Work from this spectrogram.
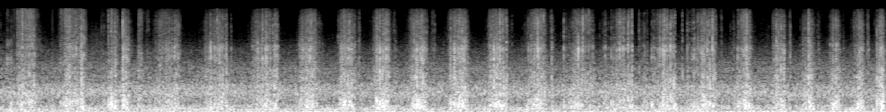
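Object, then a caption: Foam kitchen sponge with abrasive scouring pad. A hand-sized, solid kitchen sponge of yellow foam is held with its green abrasive scouring-pad side up and scratched with long black glittery nails. The result is a steady run of rough, raspy scratching strokes at an uneven pace, roughly two to three per second. The strokes sit over a constant low rumble.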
